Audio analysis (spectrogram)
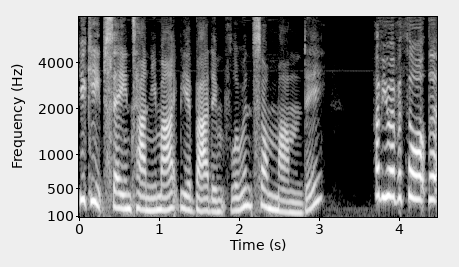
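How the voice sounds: The voice reads in a natural way.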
